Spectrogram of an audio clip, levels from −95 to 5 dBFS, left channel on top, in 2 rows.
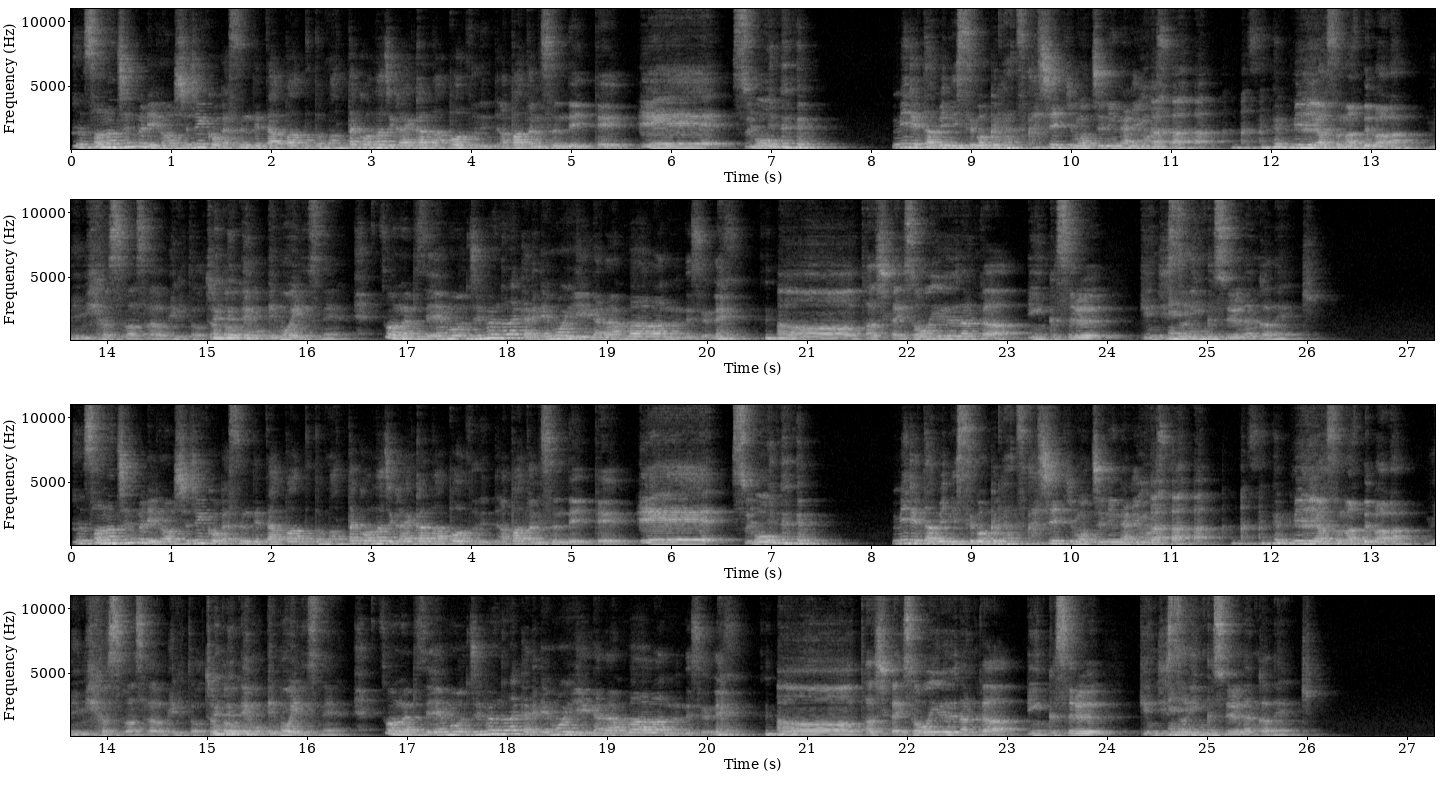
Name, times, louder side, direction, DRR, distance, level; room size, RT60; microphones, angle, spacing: voice 1, 0.0-5.5 7.0-7.3 8.2-10.9 11.9-13.3 15.0-15.4 16.5-20.3 24.6-25.2, left 1 dB, 5° right, -4 dB, 0.8 m, -25 dB
voice 2, 5.7-7.0 10.6-11.3 11.7-11.8 12.3-12.6 13.6-16.4 20.7-23.9 24.3-26.0, right 2 dB, 85° right, -2 dB, 1.0 m, -29 dB
4.0 x 2.5 x 3.1 m, 0.72 s
head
